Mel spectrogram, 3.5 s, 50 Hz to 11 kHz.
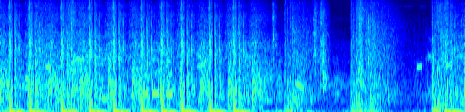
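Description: Rapid automatic gunfire in the video game Half-Life 2, loud dense bursts of shots in quick succession with a short lull before firing resumes.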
